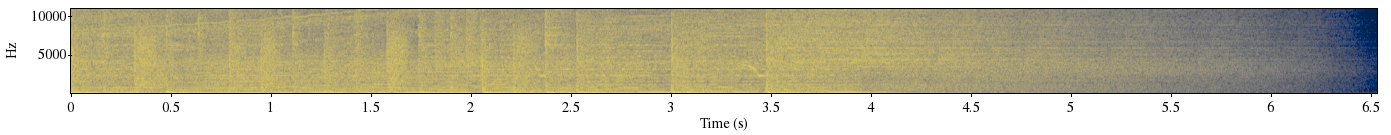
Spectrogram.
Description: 終了ジングル; GK DREAM

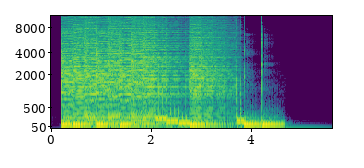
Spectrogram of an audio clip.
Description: ゲームオーバー; ImageFight 1989

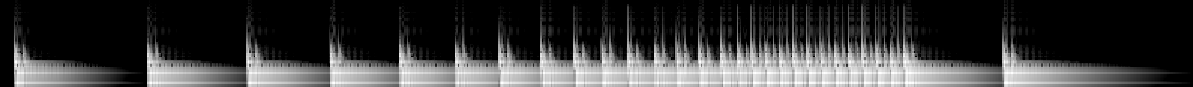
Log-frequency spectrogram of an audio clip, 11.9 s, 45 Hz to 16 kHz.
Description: ファンファーレ 披露・太鼓; Nobunaga's Ambition Tenshouki; PC-98

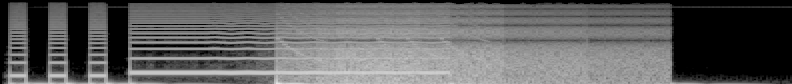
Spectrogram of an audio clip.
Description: ファンファーレ (PSG版); Xak; MSX

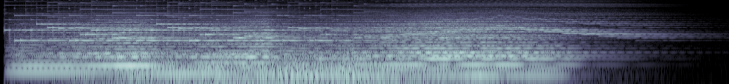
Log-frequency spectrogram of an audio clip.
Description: ジングル; Indigo

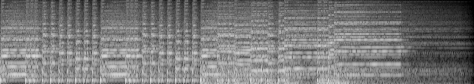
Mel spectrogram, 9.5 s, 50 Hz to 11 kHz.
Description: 優勝校ファンファーレ; River City Melee Mach; PS4

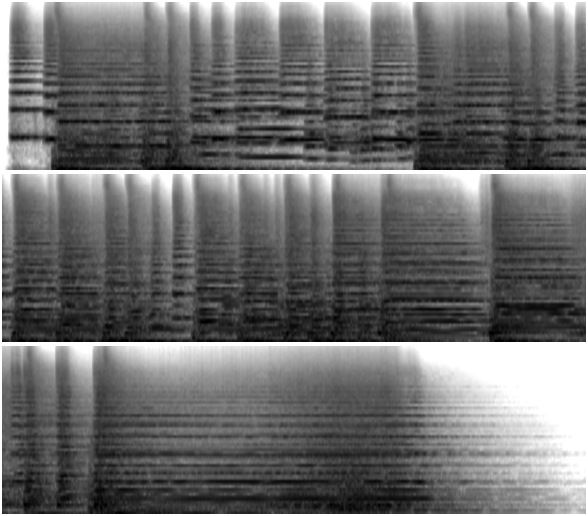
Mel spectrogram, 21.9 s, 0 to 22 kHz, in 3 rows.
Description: デイリーレース ファンファーレ; umamusume pretty derby winning live 12 2023

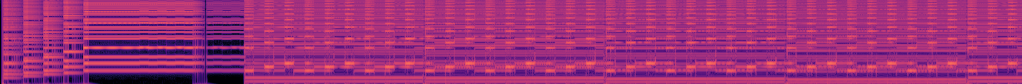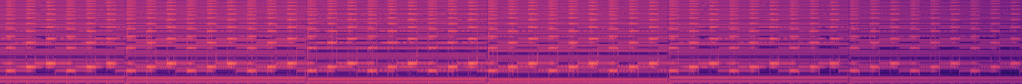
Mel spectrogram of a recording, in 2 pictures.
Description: レベルアップ; Medarot

